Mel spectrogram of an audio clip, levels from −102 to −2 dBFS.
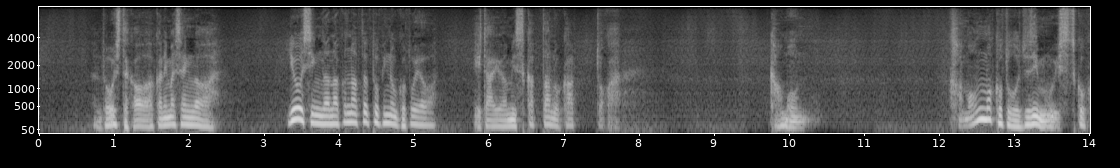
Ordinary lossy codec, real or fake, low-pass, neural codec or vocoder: none; fake; none; codec, 16 kHz, 0.5 kbps, X-Codec, WavLM features, trained on Multilingual LibriSpeech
